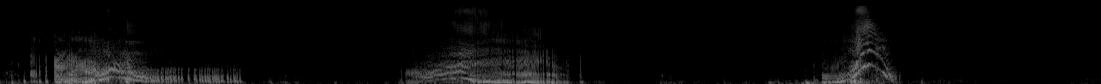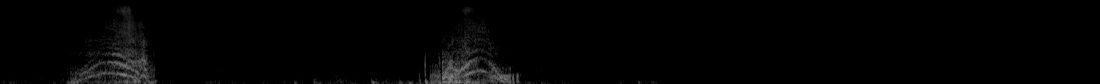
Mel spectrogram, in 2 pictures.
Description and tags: zip on pants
